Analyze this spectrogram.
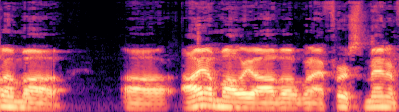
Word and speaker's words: Iamaleava: Iamaleava is how I say it, and that's about as close as I can get. But that's good enough. They're so wonderful. I called him Iamaleava when I first met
